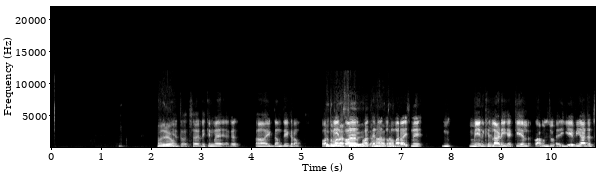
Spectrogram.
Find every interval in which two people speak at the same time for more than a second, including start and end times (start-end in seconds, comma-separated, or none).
5.5-6.9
